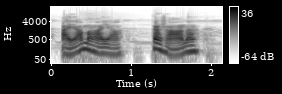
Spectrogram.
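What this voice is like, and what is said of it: Imitated Northeastern Chinese accent. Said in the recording (Chinese): “大家会模仿东北人说话”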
